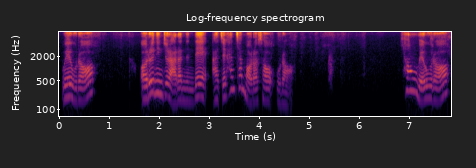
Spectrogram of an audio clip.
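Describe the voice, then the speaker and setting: A woman in her thirties, a picture book author, reading her book aloud gently and then chatting softly about it with light laughs. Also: lowish voice, big pitch swings, takes it slowly, pauses often.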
